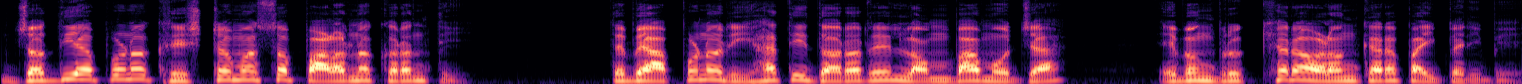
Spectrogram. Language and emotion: Odia, neutral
